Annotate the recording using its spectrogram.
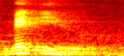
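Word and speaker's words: メニュー: So you have to pronounce this as me, not men. Alright, so me and then NYU. So menu. No, it's not N. So menu.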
